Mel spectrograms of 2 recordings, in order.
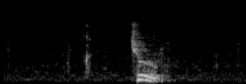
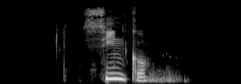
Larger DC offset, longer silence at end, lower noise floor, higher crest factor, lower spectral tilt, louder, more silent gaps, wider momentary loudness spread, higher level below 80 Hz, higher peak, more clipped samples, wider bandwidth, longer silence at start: neither; about the same, 0.8 s vs 0.7 s; first, -62 dBFS vs -50 dBFS; about the same, 20 dB vs 18 dB; first, -7 dB/octave vs -4.5 dB/octave; second, -23 LUFS vs -17 LUFS; neither; about the same, 22 LU vs 24 LU; second, -76 dBFS vs -62 dBFS; second, -8 dBFS vs -2 dBFS; neither; second, 7.6 kHz vs 15.5 kHz; about the same, 0.85 s vs 0.85 s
